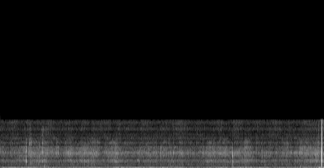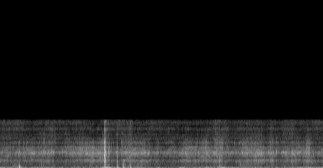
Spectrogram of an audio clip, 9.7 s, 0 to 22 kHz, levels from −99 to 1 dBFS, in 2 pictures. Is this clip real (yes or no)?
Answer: no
